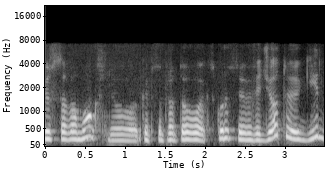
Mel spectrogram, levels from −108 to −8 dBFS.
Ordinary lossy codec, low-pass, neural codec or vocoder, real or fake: AAC, 48 kbps; 7.2 kHz; none; real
